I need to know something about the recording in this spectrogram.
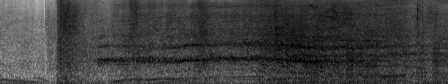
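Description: A car engine revs high, then roars as the car speeds away.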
